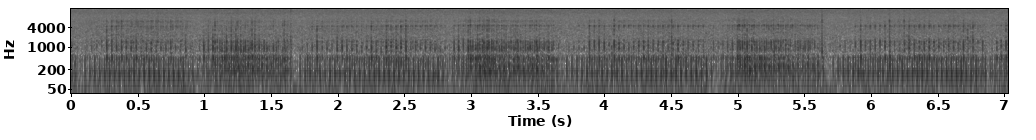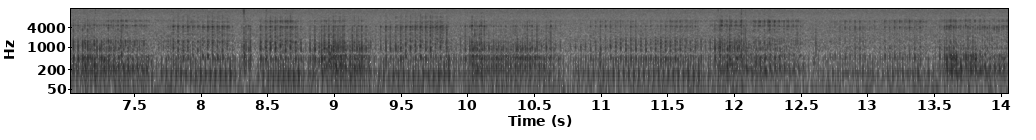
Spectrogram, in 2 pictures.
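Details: Calming purr of a domestic cat, a continuous low rumble that swells and eases with each breath roughly once a second, close and steady with no other sounds.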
